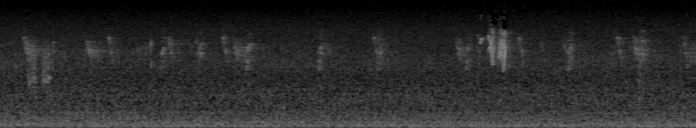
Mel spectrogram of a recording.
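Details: Barn swallow at the Tama River giving short, high chirps in a loose, irregular series, one brief sharper burst near the end, all set against constant low-pitched environmental rumble.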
